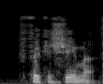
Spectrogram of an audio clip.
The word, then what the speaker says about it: Fukushima: Fukushima.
